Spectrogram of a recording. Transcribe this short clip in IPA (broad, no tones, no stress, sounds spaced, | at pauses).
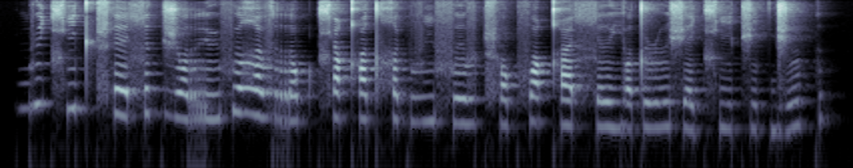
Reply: b ʉ t͡ɕʰ i t ʈ͡ʂʰ ɛ ɬ ə k ʒ ɔ r ʉ f ɯ ʁ ɜ v r ɔ p t͡ɕʰ ɛ qʰ ɔ t χ ə k v i f ɘ v ʈ͡ʂʰ ɔ p f ɔ qʰ ɛ ɬ ɘ j ɔ t ɹ ɯ ʃ ɛ t͡ɕʰ i t͡ʃ i t d͡ʒ ɯ k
